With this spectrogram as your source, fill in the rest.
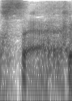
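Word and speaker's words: sack (שק): Because you've got a shin and a kof, which spells the word sack. Literally, sack. It's also the word sackcloth. And it's pronounced sack in Hebrew, and that's where we get the English word sack.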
